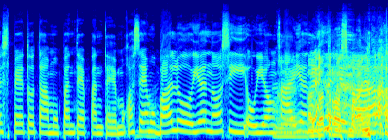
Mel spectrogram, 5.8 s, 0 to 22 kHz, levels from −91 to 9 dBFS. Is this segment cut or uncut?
cut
